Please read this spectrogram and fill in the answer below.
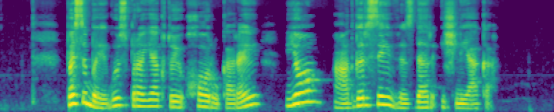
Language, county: Lithuanian, Kaunas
